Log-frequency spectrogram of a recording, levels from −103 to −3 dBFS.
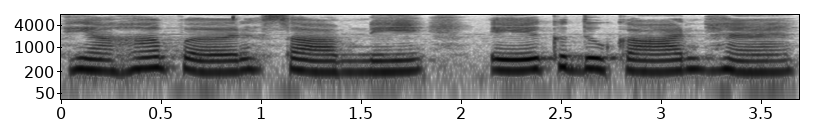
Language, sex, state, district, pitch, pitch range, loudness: Hindi, female, Punjab, Pathankot, 225 Hz, 210-235 Hz, -14 LUFS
